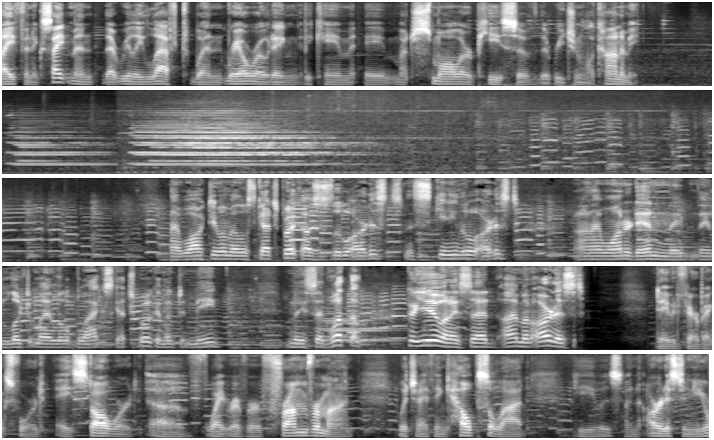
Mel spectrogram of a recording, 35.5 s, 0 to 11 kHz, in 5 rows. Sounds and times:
Railroad car, train wagon: 5.1s - 14.8s
Train horn: 7.1s - 15.0s, 24.2s - 25.9s.

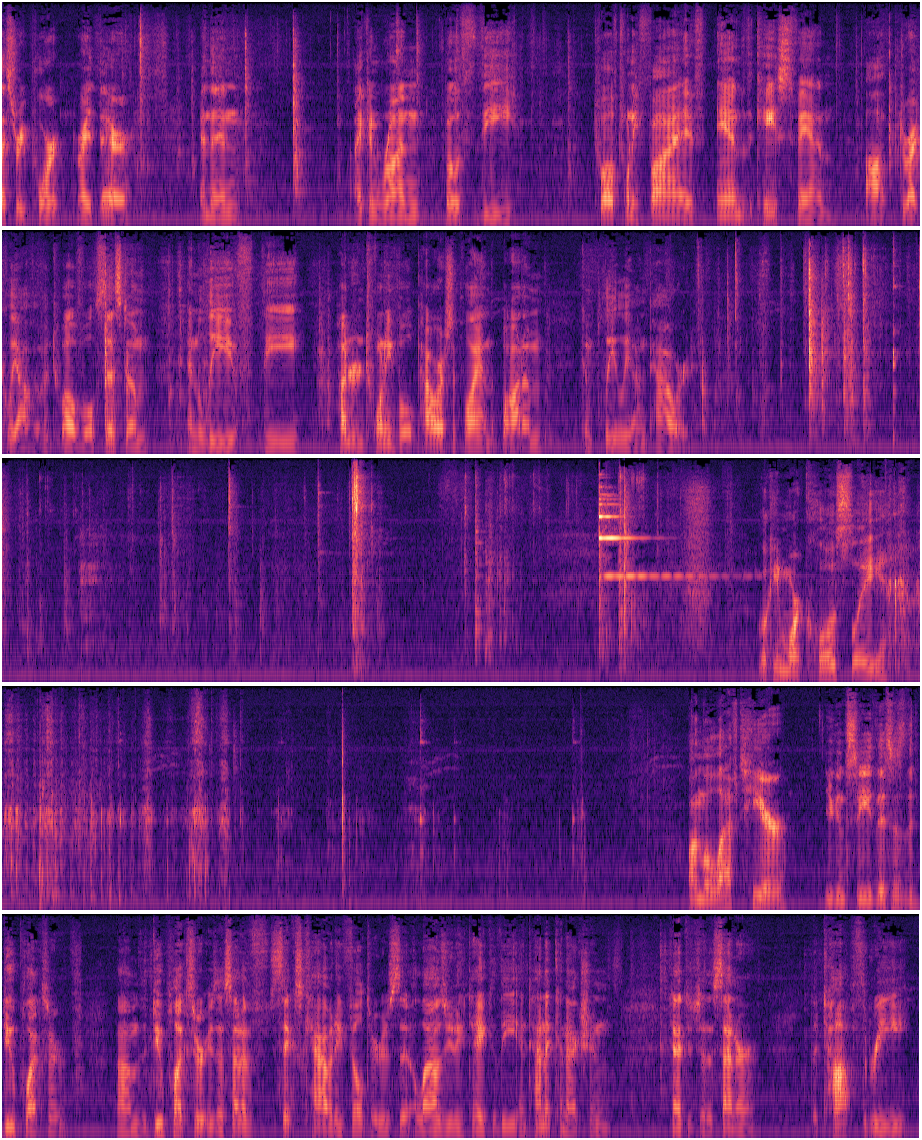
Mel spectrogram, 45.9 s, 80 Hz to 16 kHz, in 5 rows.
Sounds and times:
Speech: 0.0s - 1.3s, 2.0s - 2.4s, 3.5s - 5.2s, 5.9s - 16.2s, 25.9s - 27.3s, 34.4s - 42.8s, 43.4s - 45.8s.

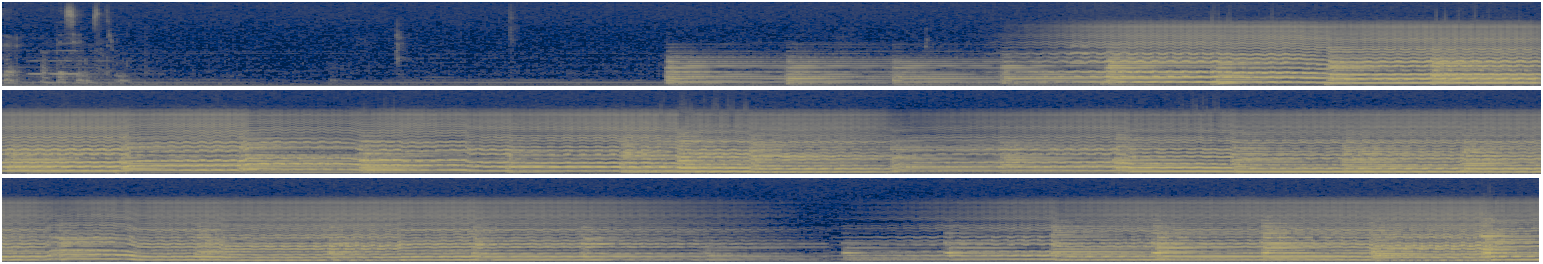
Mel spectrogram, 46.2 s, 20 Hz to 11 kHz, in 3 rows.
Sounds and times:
Music: 0.0s - 1.4s, 6.5s - 46.1s.

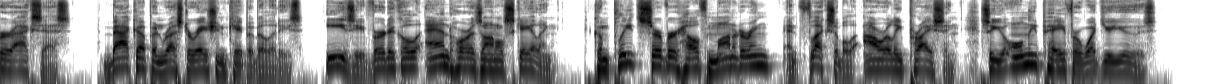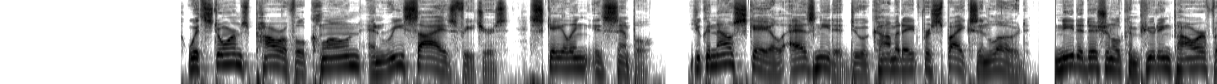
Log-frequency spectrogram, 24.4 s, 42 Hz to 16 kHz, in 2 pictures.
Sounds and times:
Speech: 0.0s - 11.6s, 14.0s - 24.3s.

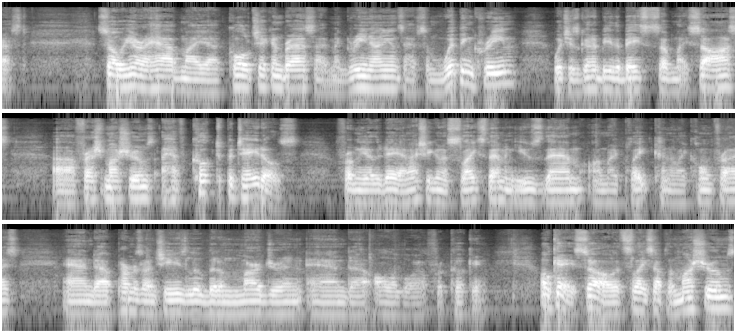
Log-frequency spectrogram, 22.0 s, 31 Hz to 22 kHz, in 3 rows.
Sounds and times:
Speech: 0.0s - 0.3s, 1.0s - 21.9s.

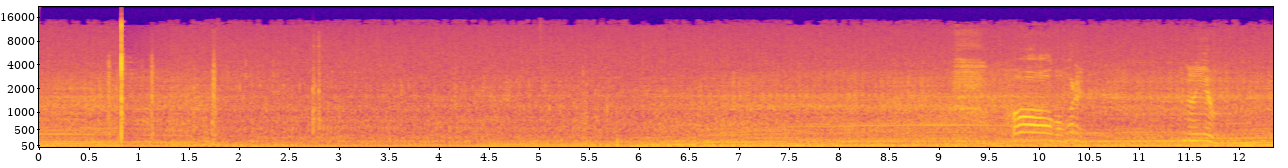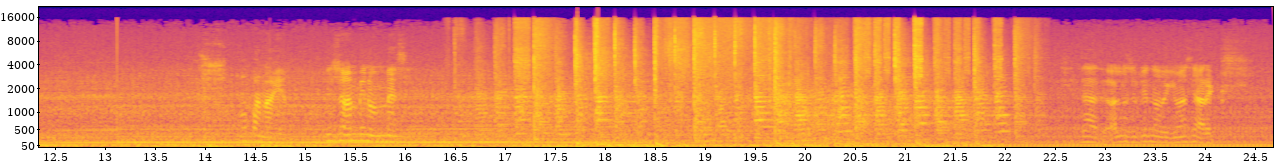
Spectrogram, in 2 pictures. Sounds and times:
Speech: 9.7s - 10.5s, 14.3s - 16.1s, 22.7s - 24.3s
Music: 16.4s - 22.5s.

